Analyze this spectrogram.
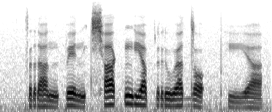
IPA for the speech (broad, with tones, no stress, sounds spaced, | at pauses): k r a˩˦ n p e˩˦ n t͡ɕʰ a˦˥ k̚ ŋ i˧ a̯ p r u˦˥ a̯ d ɔ˨˩ ʔ pʰ i˧ a̯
